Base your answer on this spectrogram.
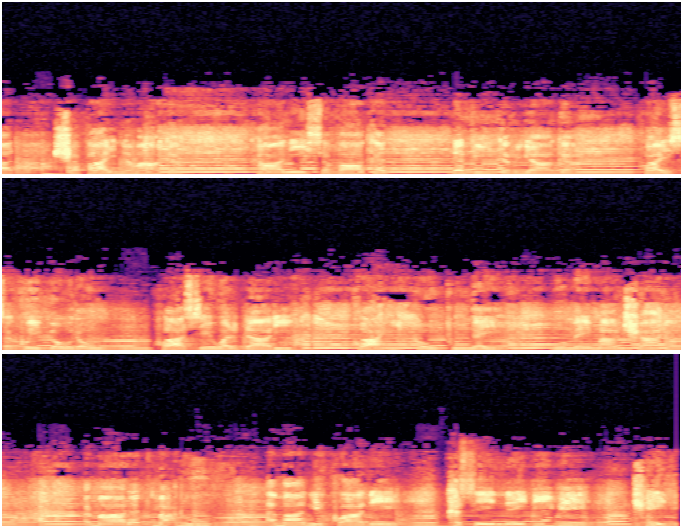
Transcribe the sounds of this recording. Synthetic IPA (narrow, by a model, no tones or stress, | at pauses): t̪̚ | ʃɐfaːjnɐmaːɡɐkʰaːniːsɐfaːkɐt̪̚d̪ɐfiːd̪ɨrjaːɡɐkʰwaːjsɐkʰojɡɐwɾɐw | kʰwaːseːwɐɾd̪aːɾiːkʰwaːɦiːkʰɐwt̪ʰuːnɐjwʊmɐjmaːnʃaːɾḭː | ʔɪmaːɾɐt̪mɐʔɾuːfɐmaːnijɐkʰwaːneː | kʰɐseːnɐjd̪iːweːt͡ʃʰej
